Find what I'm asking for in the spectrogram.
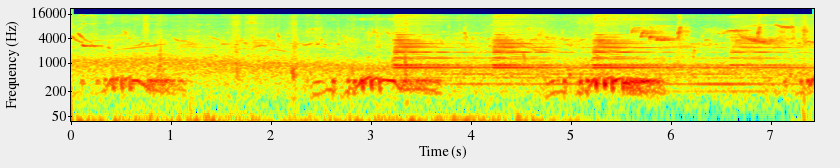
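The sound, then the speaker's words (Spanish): Church bells ring out partway through with sustained, overlapping metallic tones, over continuous low cooing of pigeons or doves and scattered bird chirps. “¿Y esas campanas? ¿Quién anda ahí?”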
